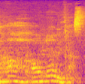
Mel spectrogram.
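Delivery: hushed polite concern, acted; soft sympathy. Listeners reacting to uncle's sad news, soft mock sympathy. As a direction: murmur a sympathetic reaction softly. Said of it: "everyone goes".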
